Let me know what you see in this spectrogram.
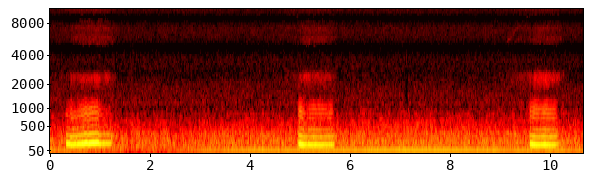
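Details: A sleeping Savannah cat snores in three tonal, buzzing bursts, about 13 breaths a minute, over a low steady hum.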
